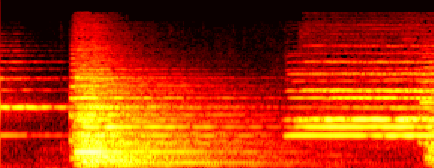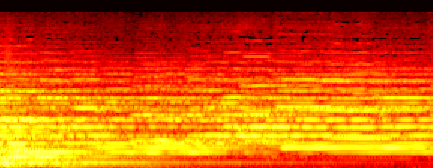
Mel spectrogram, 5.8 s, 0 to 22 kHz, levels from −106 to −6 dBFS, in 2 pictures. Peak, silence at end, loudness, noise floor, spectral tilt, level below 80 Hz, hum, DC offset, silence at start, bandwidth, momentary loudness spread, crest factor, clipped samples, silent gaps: -2 dBFS; 0 s; -21 LUFS; -44 dBFS; -6.5 dB/octave; -52 dBFS; none; under 0.1%; 0 s; 12.5 kHz; 15 LU; 20 dB; under 0.1%; none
